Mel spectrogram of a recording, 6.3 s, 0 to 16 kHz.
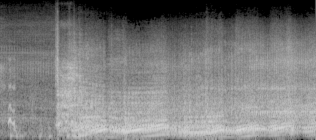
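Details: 1979 GMC Astro cabover, 8V92 2-stroke Detroit diesel, first run after 7 years sitting with the fuel system now full: after a short crank it catches into a busy, rapid beat, revs swelling and easing as it clears.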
